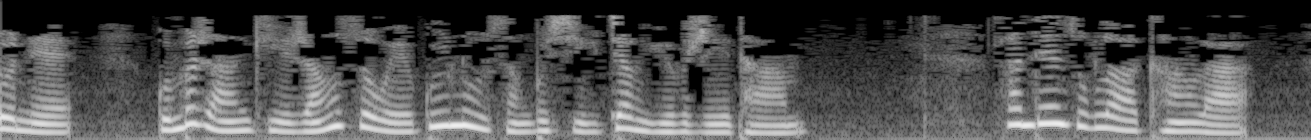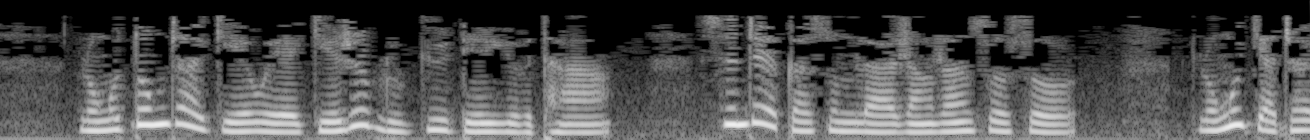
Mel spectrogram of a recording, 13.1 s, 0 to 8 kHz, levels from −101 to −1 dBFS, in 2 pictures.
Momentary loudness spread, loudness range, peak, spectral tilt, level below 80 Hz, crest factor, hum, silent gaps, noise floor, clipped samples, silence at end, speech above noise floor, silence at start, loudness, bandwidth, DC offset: 9 LU; 2 LU; -6 dBFS; -12 dB/octave; -46 dBFS; 14 dB; none; none; -48 dBFS; under 0.1%; 0 s; 29 dB; 0 s; -20 LUFS; 5.8 kHz; under 0.1%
